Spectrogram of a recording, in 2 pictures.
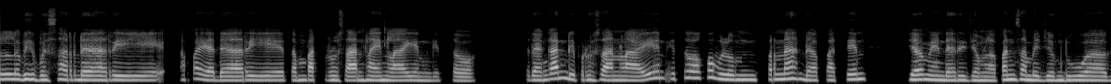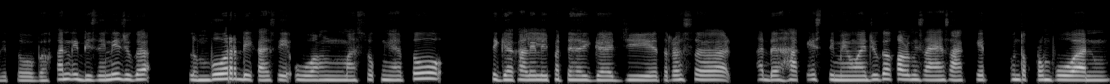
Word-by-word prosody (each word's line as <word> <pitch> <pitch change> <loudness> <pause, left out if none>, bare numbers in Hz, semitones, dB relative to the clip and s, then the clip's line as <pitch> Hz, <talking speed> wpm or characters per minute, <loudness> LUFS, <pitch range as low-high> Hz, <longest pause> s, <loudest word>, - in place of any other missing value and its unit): lebih 235 -1 +2
besar 220 +2 -1
dari 200 -1 +1 0.2
apa 255 +3 -5
ya, 205 -5 0
dari 195 +1 -1
tempat 200 +1 -2
perusahaan 195 -1 0
lain-lain 190 -2 0
gitu, 175 -1 -6 0.5
sedangkan 210 +8 +2
di 240 - +1
perusahaan 205 -1 0
lain 195 +10 0
itu 255 +5 -9
aku 300 +1 -1
belum 215 -4 +2
pernah 245 +3 +2
dapetin 210 +2 -2 0.5
jam 225 +1 +4
yang 205 -1 +2
dari 195 +1 0
jam 185 -1 0
8.00 215 +5 +2
sampai 210 -3 +2
jam 190 0 0
2.00 195 -1 +1
gitu, 180 0 -5
bahkan 230 +7 -2
i 235 - +1
di 205 0 +1
sini 215 +5 +3
juga 225 +1 +2 0.4
lembur, 235 +6 +5
dikasih 200 -1 -1
uang 200 -1 +1
masuknya 205 +1 -2
tuh 265 0 +4 0.5
3 210 -2 +1
kali 210 -1 +2
lipat 220 +2 -5
dari 205 -1 +2
gaji, 200 +1 -1 0.2
terus, 210 +1 -3
eee, 210 -2 +2 0.3
ada 205 -2 -1
hak 210 +2 -2
istimewa 200 -3 +1
juga 220 +3 +1
kalau 230 -1 +4
misalnya 205 -1 +1
sakit 205 +1 -2 0.2
untuk 220 -1 0
perempuan 205 -2 +3
205 Hz, 145 wpm, -24 LUFS, 195-220 Hz, 0.5 s, lembur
